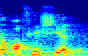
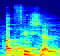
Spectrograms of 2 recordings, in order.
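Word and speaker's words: official: जो वर्ड है दोस्तों O double F आई सी आई ए एल इसको हम लोग पढ़ लेते हैं ऑफिशियल ऑफिशियल इसका प्रोनंसिएशन नहीं है इसका प्रोनंसिएशन है ऑफिशल आधा अ अगर होता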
